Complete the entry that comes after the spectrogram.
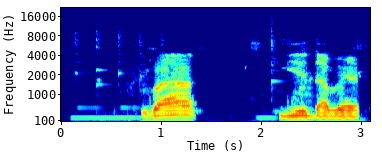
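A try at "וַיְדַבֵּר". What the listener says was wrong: Very nice. Vayidaber. Okay. Very good.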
